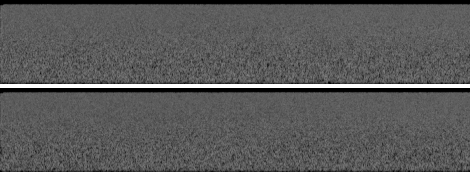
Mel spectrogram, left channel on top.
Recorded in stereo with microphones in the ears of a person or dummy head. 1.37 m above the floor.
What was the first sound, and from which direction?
Only background noise.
